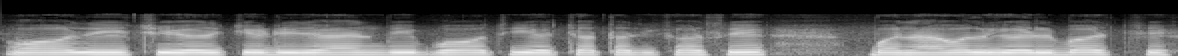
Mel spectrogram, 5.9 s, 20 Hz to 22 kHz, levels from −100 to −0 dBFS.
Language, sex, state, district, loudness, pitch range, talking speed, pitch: Bhojpuri, male, Uttar Pradesh, Gorakhpur, -13 LUFS, 145-150 Hz, 165 wpm, 150 Hz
